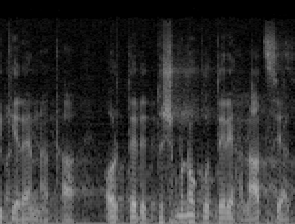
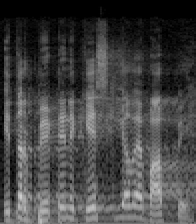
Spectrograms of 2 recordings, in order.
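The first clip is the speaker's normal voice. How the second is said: rising higher and louder as he goes; mounting preaching; 11 semitones higher, 10 dB louder than usual. Acted. Preacher listing the ills of society, building up. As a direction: build the rant from telling to crying out.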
